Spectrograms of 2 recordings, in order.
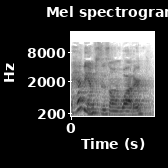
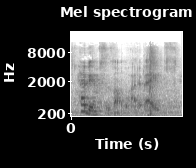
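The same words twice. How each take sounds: First: Louder "heavy emphasis on water", leaning on "water". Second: Softer aside, dropping away; quiet repeat. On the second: Softer repeat of the same remark. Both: Pretend.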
